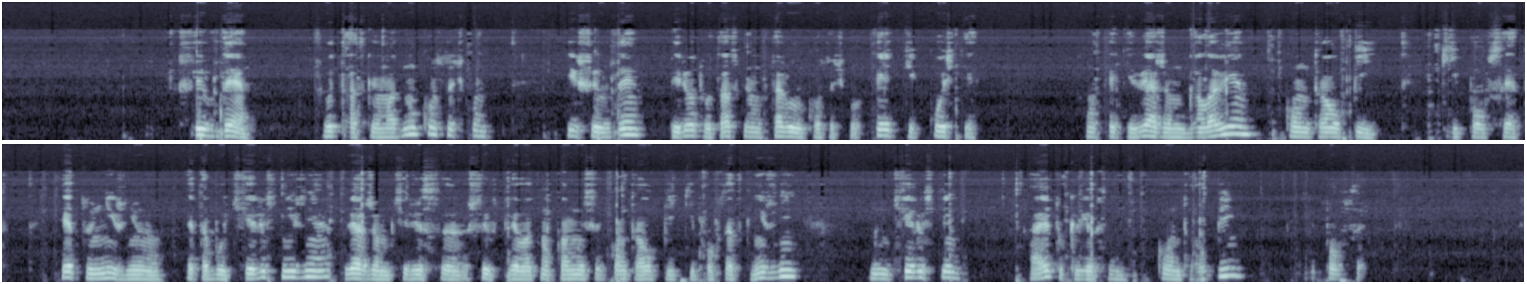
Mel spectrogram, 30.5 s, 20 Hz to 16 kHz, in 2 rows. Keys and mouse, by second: 2.0 shift+d, 4.6 click, 5.9 shift+d, 10.8 shift+click, 12.0 shift+drag, 13.2 ctrl+p, 15.5 click, 18.5 shift+click, 21.1 ctrl+p, 26.0 shift+click, 27.2 ctrl+p.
